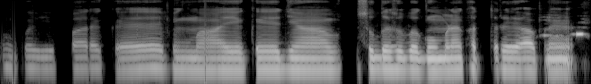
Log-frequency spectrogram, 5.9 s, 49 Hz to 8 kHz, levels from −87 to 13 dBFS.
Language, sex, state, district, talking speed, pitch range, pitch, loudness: Rajasthani, male, Rajasthan, Churu, 130 wpm, 115-125 Hz, 120 Hz, -21 LUFS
